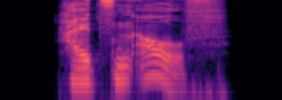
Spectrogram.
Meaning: inflection of aufheizen: 1. first/third-person plural present 2. first/third-person plural subjunctive I
- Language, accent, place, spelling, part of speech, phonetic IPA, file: German, Germany, Berlin, heizen auf, verb, [ˌhaɪ̯t͡sn̩ ˈaʊ̯f], De-heizen auf.ogg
